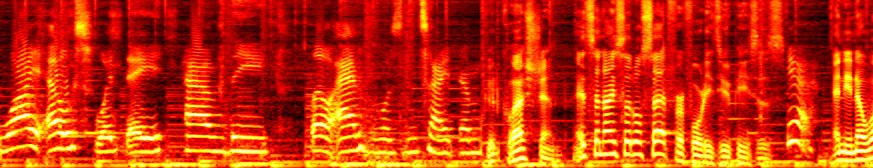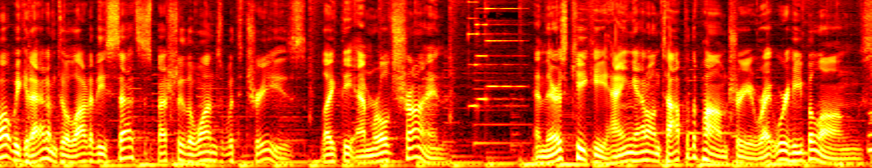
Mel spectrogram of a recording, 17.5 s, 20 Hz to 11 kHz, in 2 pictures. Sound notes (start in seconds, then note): 13.4 Sonic Ring Chime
